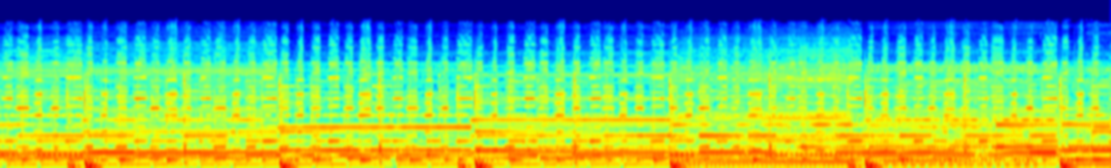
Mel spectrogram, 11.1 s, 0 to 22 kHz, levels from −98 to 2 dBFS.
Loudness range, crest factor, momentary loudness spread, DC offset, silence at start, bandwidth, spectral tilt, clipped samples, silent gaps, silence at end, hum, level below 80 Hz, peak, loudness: 1 LU; 14 dB; 4 LU; under 0.1%; 0 s; 12 kHz; -7 dB/octave; under 0.1%; none; 0 s; none; -26 dBFS; 0 dBFS; -16 LUFS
